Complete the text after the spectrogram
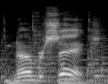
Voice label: "number six", male; Voice; numbers and letters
